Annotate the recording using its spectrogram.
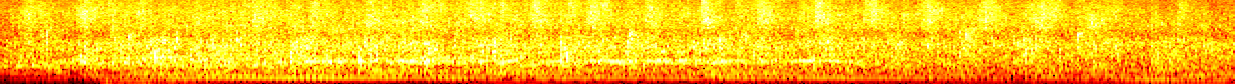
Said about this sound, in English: Clap your hands and celebrate.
